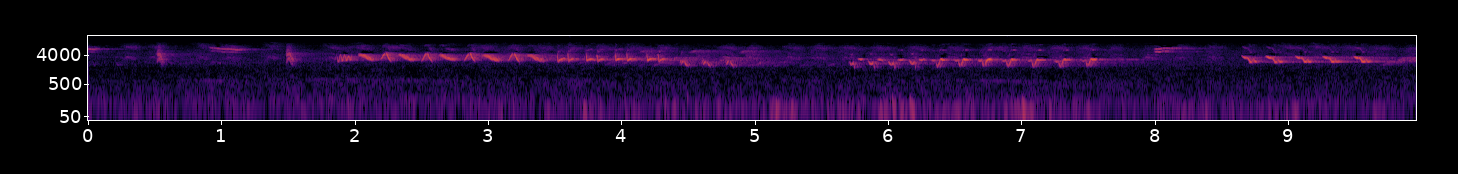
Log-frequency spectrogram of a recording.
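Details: Mockingbird singing and mimicking other sounds: bright high phrases, each a quick series of identical notes repeated in a run, then switching to a new note type, with short pauses between the rapid trills.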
